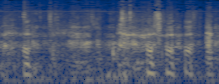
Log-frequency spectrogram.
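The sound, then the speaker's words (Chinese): A dog whimpers and yips repeatedly in a dramatized scene set in colonial times. Its short, whiny cries are mixed in with people talking. “对不起，那条狗。”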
